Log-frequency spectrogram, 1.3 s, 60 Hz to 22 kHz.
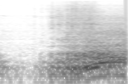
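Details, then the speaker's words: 1992 Mercedes 600SEL V12, about 148,000–150,000 miles, first start after sitting for years: engine picks up from a low murmur, then revs dip and choke briefly under throttle instead of rising cleanly; hesitation on acceleration. "This is the very first start after sitting for a while. See, it has this like a dip when I try to accelerate."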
